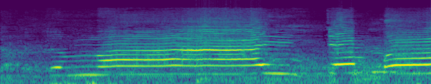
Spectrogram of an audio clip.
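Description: A small child's high voice chanting a Buddhist prayer, drawing out one long held note for about a second, then starting a second note near the end.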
